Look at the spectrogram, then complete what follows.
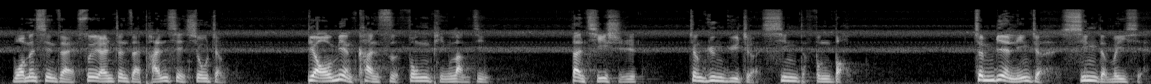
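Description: A man playing an earnest, resolute Red Army commander in a radio drama, speaking in a measured, declamatory way. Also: fairly high pitch, slight background noise, lightly acted. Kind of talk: Chinese radio drama acting.

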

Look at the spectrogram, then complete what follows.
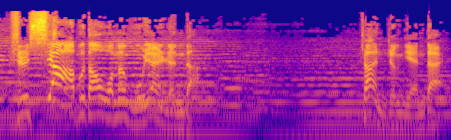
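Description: A resolute leader addressing his missile institute in a radio drama. The voice is high and hugely varied in pitch, emphatic and declamatory, with music behind it.

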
